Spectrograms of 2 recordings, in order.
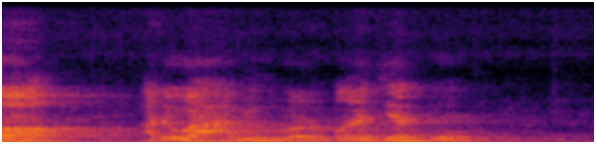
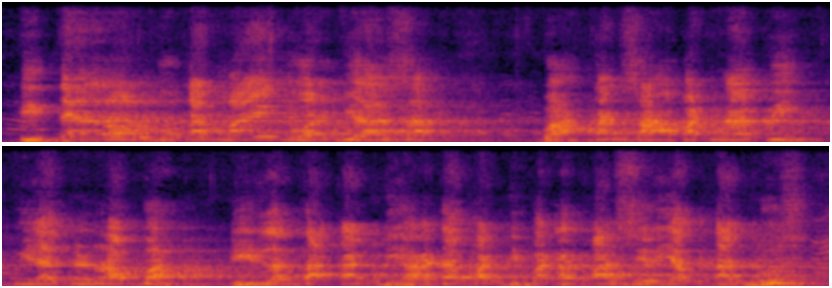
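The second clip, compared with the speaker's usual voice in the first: impassioned preaching; 7 semitones higher than usual. Acted. Preacher recounting persecution, raised and intense. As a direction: build the list with intensity.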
